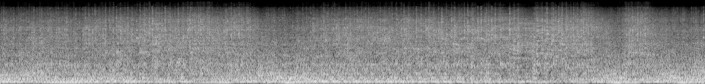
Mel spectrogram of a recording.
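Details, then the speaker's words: 1982 Ford Granada after years parked, just after first start with an unprimed carburetor: loud, uneven idle with the beat wandering and dipping every second or two, unable to hold steady. Carburetor suspected, not confirmed. Rough idle. "um it didn't seem to want to idle so i might have to look at the carburetor"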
